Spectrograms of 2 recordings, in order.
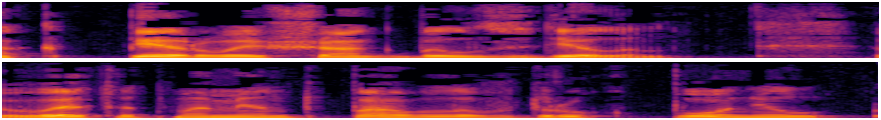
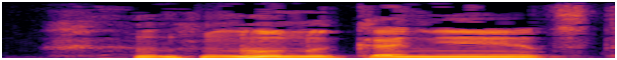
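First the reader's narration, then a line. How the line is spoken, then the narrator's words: Laughing. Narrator (Russian): рассмеялась она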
